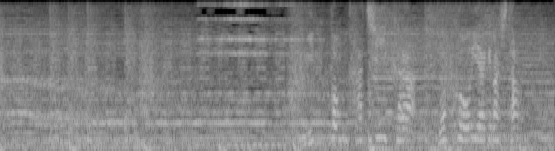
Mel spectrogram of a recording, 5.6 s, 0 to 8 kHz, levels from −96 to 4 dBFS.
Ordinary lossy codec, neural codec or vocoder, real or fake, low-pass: none; vocoder, 24 kHz, 100 mel bands, Vocos; fake; 7.2 kHz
